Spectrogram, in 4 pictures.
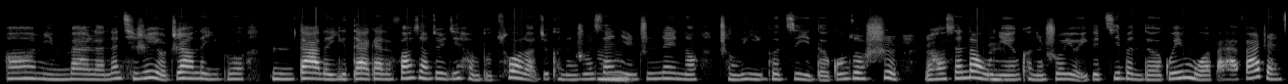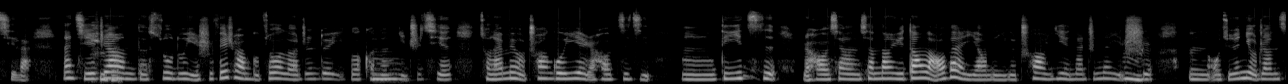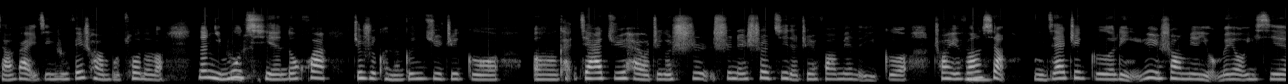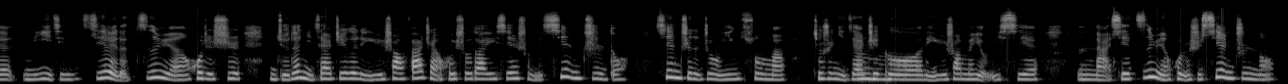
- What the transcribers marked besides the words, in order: distorted speech
- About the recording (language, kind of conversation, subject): Chinese, advice, 我该如何为目标设定可实现的短期里程碑并跟踪进展？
